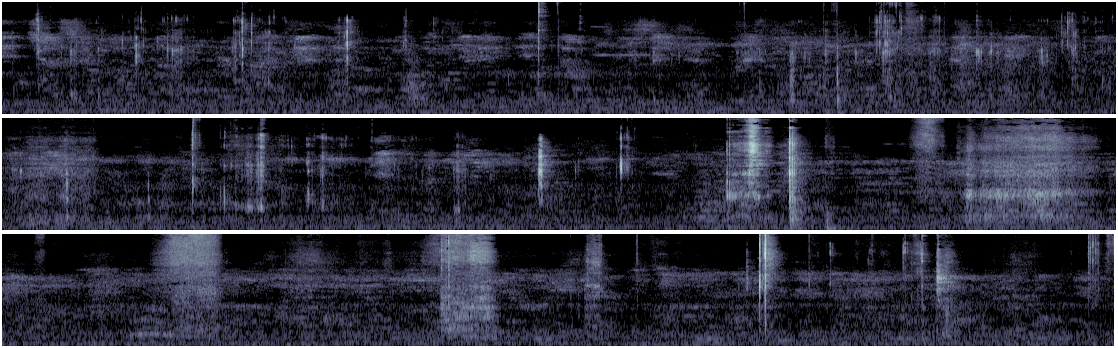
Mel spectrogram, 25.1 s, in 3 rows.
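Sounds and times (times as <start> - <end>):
chewing and mouth sounds: 0.2 - 3.3, 5.6 - 13.2.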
